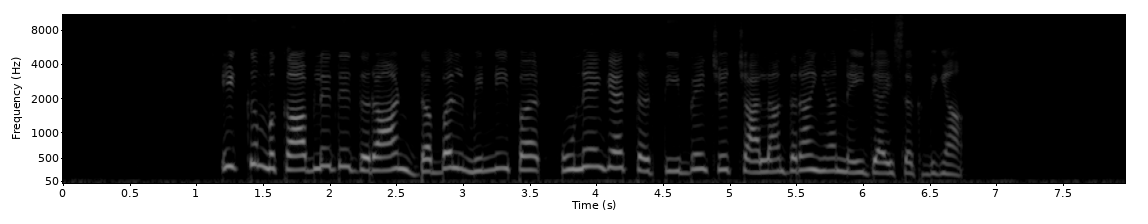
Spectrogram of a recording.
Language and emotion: Dogri, neutral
